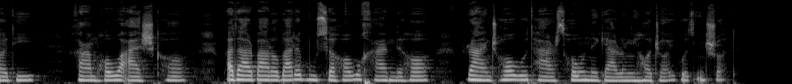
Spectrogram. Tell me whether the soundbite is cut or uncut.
uncut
